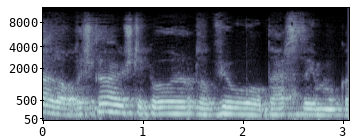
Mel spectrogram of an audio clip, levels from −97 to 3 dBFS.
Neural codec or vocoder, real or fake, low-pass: codec, 24 kHz, 0.9 kbps, WavTokenizer, medium speech release version 1; fake; 10.8 kHz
